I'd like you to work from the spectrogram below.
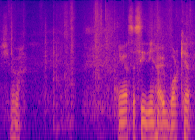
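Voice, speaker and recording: A man's voice: lowish voice, monotone, normal speed, darkish tone. A man filming his brother at home, teasing him with dry, sarcastic remarks. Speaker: cameraman, vlogger's brother. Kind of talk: casual chat. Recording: noisy home video recording.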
